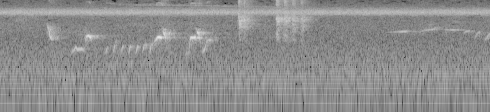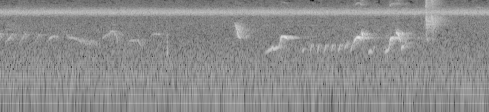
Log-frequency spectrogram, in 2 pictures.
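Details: Wild white-rumped shama from forest, singing to lure others of its kind: quick stuttering note series, a descending chain of short whistles and sharp clicks in bursts, against a continuous high insect hum.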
